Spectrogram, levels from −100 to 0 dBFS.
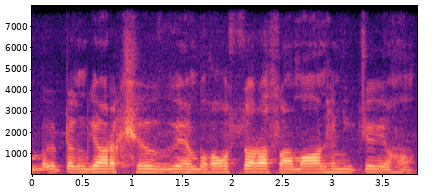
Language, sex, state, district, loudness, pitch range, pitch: Hindi, male, Himachal Pradesh, Shimla, -16 LUFS, 135-140 Hz, 140 Hz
